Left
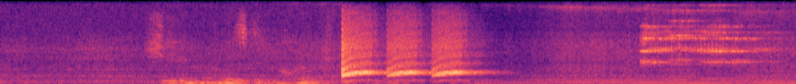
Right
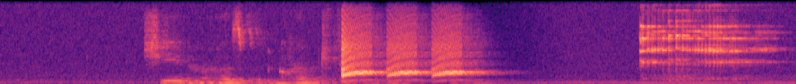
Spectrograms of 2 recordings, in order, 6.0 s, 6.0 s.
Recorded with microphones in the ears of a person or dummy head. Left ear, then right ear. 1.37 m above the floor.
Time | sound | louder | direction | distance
1.1 | a woman speaking | right 3 dB | 60° right (ahead or behind) | 6.5 m
2.6 | an alarm | left 1 dB | centre (ahead or behind) | 1.4 m
4.8 | a dropped coin | right 5 dB | 50° right (ahead or behind) | 8 m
